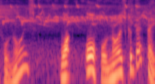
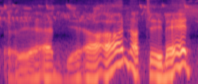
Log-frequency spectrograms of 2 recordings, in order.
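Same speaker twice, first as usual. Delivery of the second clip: timid; much slower than usual. Acted. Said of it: "began Barney".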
